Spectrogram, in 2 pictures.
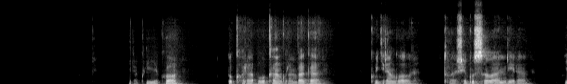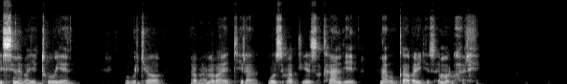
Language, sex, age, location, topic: Kinyarwanda, male, 25-35, Huye, health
